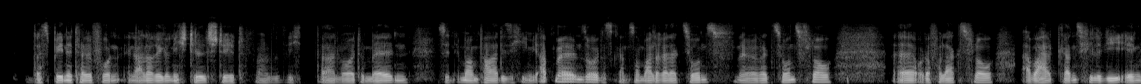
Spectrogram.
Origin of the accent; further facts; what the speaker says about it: North Rhine-Westphalia, Germany; Also bei uns im Ruhrgebiet gibt es relativ viele Eventseiten irgendwie fürs Ruhrgebiet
